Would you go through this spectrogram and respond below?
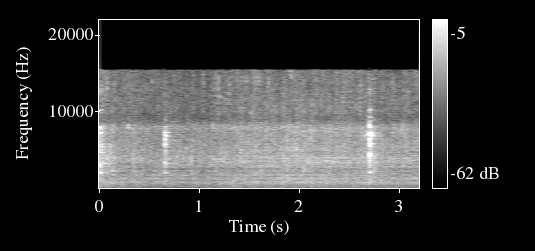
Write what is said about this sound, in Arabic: سيبهم ان هم يتشوحوا مع بعض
